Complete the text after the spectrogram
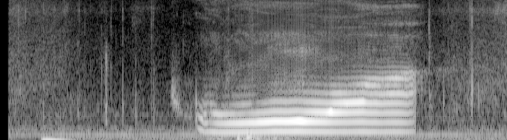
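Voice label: "hua1", Mandarin Chinese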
